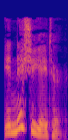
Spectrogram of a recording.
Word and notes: initiator: British English

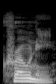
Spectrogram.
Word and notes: crony: American English

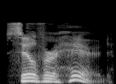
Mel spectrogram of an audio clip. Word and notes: silver-haired: British English

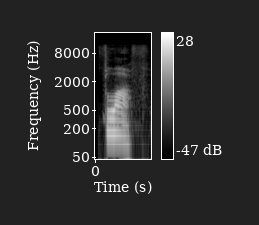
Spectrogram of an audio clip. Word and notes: fluff: American English

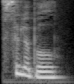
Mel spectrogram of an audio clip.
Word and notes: syllable: American English

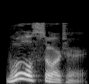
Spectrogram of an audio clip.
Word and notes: woolsorter: British English

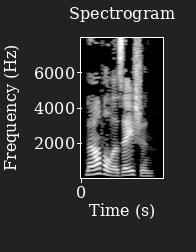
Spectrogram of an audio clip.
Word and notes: novelization: British English

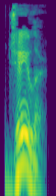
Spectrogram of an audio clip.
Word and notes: jailor: British English

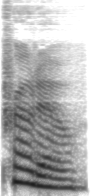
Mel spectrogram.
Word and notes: proto: American English

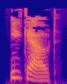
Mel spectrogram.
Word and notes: eke out: British English

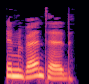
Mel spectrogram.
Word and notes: invented: British English

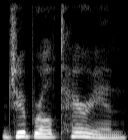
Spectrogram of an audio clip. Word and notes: Gibraltarian: American English

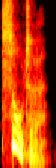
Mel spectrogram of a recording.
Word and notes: sorter: British English

